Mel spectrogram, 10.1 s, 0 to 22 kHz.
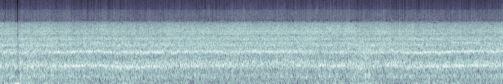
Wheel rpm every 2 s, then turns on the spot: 220, 220, 230, 220, 220.
none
